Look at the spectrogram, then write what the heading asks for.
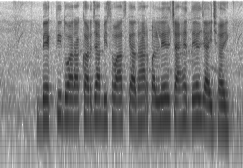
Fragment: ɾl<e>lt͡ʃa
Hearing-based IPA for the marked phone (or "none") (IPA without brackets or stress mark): e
